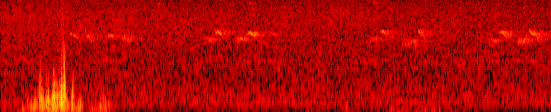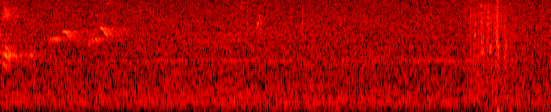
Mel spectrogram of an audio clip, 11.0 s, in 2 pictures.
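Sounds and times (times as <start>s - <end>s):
faint bird chirps: 0.6s - 2.9s, 3.6s - 6.8s.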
